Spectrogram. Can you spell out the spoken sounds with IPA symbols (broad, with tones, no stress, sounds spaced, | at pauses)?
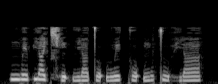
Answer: m w e˦ p j a˥˧ t͡ɕʰ ĩ˨ t̚ l j a˧ t̪ o˨ ʔ l w e˦ k o˨ ʔ m u˦ t̪ u˨˩ h j a˧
